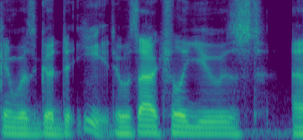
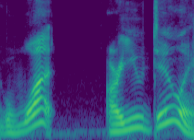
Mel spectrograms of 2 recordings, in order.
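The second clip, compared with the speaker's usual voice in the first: imitating shock; 8 semitones higher than usual. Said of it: "He's like".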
